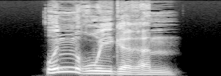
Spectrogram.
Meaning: strong dative masculine/neuter singular comparative degree of unruhig
- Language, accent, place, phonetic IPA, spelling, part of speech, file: German, Germany, Berlin, [ˈʊnʁuːɪɡəʁəm], unruhigerem, adjective, De-unruhigerem.ogg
